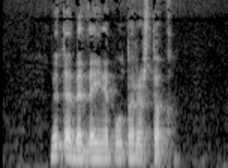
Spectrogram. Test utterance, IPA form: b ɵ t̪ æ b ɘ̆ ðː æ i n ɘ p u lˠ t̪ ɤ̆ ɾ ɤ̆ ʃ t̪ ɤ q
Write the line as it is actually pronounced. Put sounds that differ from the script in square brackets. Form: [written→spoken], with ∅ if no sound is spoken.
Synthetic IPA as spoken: b ɵ t̪ æ b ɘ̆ ðː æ i n ɘ p u lˠ t̪ ɤ̆ ɾ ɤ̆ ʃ t̪ ɤ q

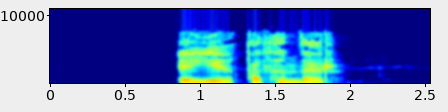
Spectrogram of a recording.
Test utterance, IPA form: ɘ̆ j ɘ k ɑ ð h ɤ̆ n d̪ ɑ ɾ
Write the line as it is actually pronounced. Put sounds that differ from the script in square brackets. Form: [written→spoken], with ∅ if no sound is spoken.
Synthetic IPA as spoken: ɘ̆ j ɘ [k→q] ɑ ð h ɤ̆ n d̪ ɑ ɾ

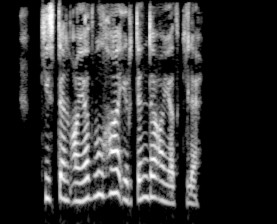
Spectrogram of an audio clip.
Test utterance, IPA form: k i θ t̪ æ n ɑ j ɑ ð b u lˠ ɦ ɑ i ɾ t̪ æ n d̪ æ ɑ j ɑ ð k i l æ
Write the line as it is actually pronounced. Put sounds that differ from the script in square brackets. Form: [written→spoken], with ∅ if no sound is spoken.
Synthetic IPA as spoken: k i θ t̪ æ n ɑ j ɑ ð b u lˠ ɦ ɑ i ɾ t̪ æ n d̪ æ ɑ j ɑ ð k i l æ

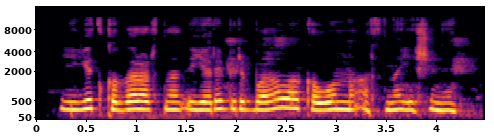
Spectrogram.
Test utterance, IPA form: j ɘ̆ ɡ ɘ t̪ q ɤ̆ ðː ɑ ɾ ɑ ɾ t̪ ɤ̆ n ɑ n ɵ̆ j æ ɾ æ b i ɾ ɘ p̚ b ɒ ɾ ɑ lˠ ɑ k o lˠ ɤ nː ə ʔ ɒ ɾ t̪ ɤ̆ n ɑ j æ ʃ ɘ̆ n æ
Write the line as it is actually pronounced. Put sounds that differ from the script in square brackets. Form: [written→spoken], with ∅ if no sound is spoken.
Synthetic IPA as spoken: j ɘ̆ ɡ ɘ t̪ q ɤ̆ ðː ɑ ɾ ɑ ɾ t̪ ɤ̆ n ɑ n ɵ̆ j æ ɾ æ b i ɾ ɘ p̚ b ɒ ɾ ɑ lˠ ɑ k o lˠ [ɤ→o] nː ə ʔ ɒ ɾ t̪ ɤ̆ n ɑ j æ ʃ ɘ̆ n æ

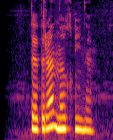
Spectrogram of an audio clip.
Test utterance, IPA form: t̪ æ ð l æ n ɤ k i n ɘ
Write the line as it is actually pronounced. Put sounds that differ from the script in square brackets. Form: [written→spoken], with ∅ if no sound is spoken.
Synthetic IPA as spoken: t̪ æ ð [l→ɾ] æ n ɤ [k→q] i n ɘ

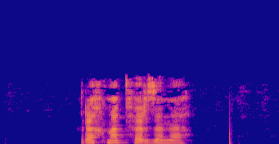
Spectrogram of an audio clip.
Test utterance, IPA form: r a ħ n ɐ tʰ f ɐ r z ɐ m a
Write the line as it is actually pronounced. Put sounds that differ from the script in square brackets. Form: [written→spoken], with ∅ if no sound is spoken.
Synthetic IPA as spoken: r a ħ [n→m] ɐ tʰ f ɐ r z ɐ [m→n] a

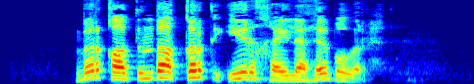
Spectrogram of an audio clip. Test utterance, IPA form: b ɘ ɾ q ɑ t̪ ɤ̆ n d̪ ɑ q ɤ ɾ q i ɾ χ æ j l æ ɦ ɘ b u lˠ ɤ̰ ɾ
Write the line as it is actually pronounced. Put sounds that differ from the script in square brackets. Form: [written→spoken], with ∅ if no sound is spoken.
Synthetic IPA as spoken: b ɘ ɾ q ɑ t̪ ɤ̆ n d̪ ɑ q ɤ ɾ q i ɾ χ æ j l æ ɦ ɘ b u lˠ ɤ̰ ɾ

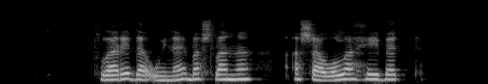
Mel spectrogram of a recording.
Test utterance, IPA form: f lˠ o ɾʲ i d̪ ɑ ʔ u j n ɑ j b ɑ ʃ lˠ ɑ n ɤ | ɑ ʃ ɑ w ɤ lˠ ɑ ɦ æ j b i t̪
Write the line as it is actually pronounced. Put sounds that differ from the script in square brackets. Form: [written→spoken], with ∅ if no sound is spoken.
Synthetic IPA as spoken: f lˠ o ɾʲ i d̪ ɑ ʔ u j n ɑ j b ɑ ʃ lˠ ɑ n ɤ | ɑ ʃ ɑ w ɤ lˠ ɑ ɦ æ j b [i→æ] t̪

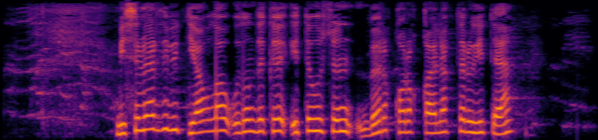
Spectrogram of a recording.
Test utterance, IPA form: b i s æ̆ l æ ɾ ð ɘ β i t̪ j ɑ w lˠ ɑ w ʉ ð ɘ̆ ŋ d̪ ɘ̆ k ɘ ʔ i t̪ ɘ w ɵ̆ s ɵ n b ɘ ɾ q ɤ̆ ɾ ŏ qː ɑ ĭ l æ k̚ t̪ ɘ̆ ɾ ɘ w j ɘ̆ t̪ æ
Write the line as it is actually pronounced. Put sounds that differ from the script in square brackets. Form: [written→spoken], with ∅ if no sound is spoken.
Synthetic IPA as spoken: b i s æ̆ l æ ɾ ð ɘ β i t̪ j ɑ w lˠ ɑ w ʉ ð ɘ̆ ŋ d̪ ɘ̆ k ɘ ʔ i t̪ ɘ w ɵ̆ s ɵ n b ɘ ɾ q [ɤ̆→ŏ] ɾ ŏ qː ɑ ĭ l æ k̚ t̪ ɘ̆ ɾ ɘ w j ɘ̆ t̪ æ

